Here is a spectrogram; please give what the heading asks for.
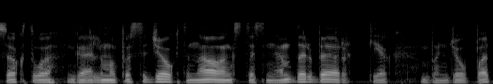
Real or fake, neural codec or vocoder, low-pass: real; none; 7.2 kHz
